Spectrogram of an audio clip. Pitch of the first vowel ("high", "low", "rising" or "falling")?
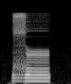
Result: high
